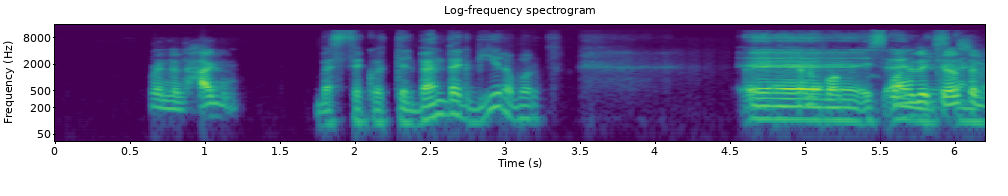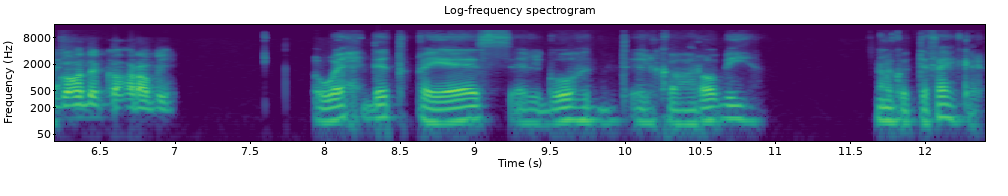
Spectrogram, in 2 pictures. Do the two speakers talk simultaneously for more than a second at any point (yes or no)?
yes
